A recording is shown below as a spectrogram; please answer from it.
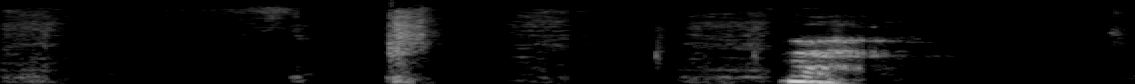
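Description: A person breathing hard while holding a deep kneeling hip-flexor stretch: a sharp breath out about a second and a half in, then a loud voiced sigh about three seconds in.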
